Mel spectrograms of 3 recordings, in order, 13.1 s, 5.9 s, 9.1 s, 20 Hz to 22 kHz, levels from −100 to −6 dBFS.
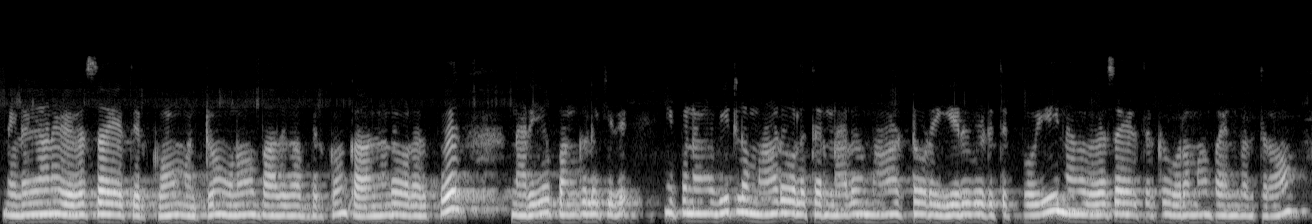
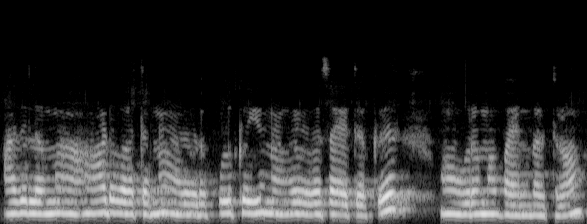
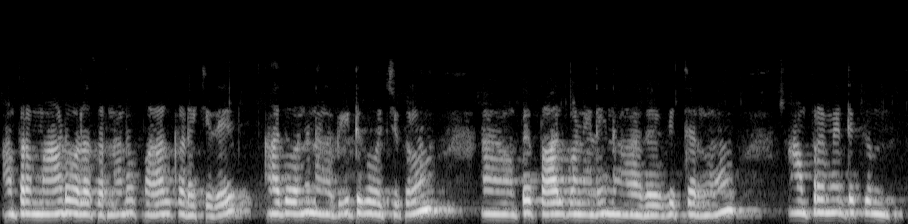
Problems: none marked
